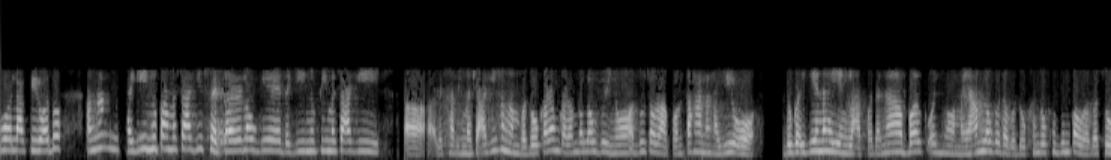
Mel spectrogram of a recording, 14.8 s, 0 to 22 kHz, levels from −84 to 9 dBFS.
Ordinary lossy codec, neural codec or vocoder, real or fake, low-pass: AAC, 16 kbps; none; real; 3.6 kHz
